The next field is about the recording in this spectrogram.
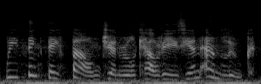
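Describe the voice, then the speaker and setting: A high, bright, lively voice for a concerned rebel stateswoman. She speaks formally and earnestly in a space audio drama. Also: moderate pace. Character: composed, concerned female leader of rebel alliance. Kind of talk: sci-fi audio drama acting. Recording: faint background noise.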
